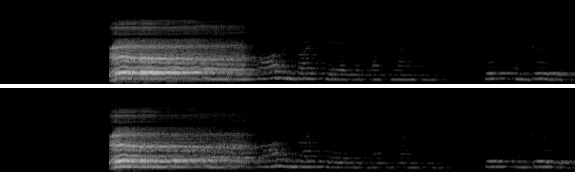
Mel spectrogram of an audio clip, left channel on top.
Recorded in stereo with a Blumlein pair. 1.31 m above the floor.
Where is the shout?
Straight ahead, 0.7 m; by 2.5 s 55° left, 1.4 m.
